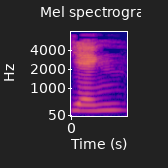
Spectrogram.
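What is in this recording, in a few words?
"jing5", Cantonese; microsoftHiuGaai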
